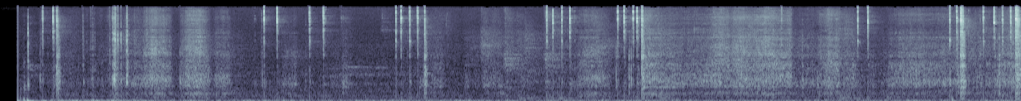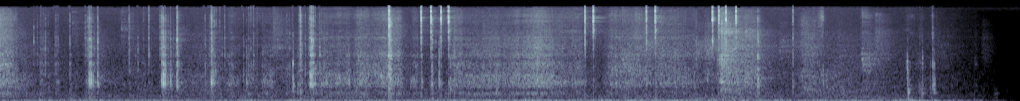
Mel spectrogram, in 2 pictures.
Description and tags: Mouse PC
Sound produced when move the mouse for the table and click the mouse. This sound was recorded in a silent environment and the recorder was near to the source.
